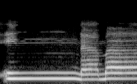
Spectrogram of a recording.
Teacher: یہاں پہ آپ دیکھیں نون پہ غنہ زمانی ہو رہا ہے، ایک الف کے برابر ہم یہاں پہ رکیں گے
